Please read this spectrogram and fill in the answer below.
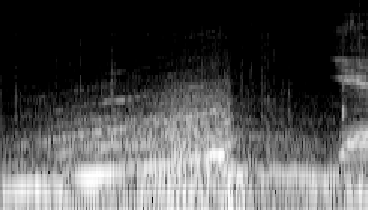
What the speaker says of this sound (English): Let me see if I can hear the pops and burbles.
